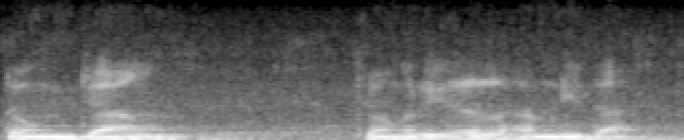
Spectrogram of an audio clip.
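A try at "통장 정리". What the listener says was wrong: Jongni ya, bacanya Jongni bukan Jongri.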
